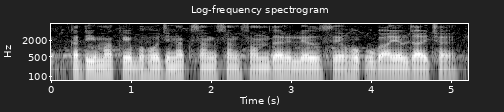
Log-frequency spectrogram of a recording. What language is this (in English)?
Maithili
